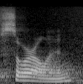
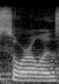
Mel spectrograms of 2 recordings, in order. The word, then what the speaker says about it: psoralen: So one thing we could talk about is the use of psoralen. I know it starts with a P, but the P is silent. And you use Sorolin sometimes.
